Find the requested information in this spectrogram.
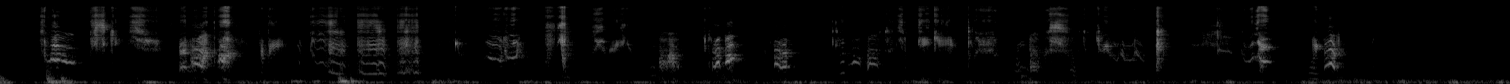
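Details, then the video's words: Budgie sitting on its window perch chatters and talks continuously, producing a dense run of raspy, clipped, high-pitched syllables and squeaks for about fifteen seconds in a quiet indoor room. "Budgie Boo, window talking"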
